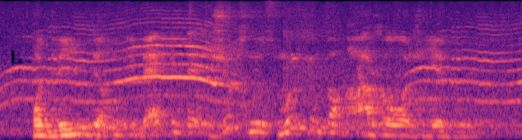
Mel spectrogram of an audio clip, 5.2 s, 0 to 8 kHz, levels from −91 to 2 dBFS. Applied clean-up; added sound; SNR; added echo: none; Cat; 5 dB; reverberation time 2.4 s.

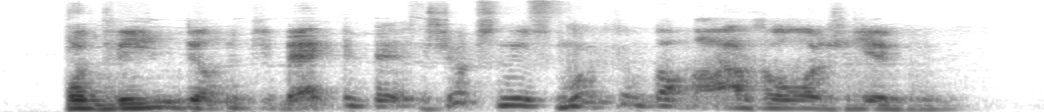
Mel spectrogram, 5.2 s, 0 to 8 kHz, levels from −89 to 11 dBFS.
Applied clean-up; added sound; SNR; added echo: neural mask model DeepFilterNet 3.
